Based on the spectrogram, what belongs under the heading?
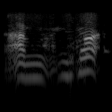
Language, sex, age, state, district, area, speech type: Maithili, male, 30-45, Bihar, Darbhanga, rural, conversation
